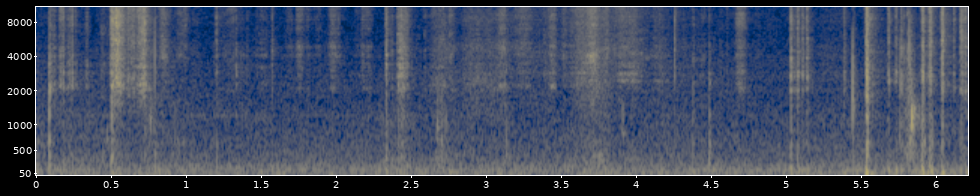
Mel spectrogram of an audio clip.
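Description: A solid, palm-sized pink and white gym chalk block (magnesium carbonate), held in one hand over a bowl of chalk powder, is scraped and carved with a small patterned knife, shaving off flakes. Quiet stretches of soft, dry rasping are broken by short, bright, crisp scrapes and crackles, clustered near the start and the end.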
